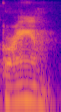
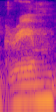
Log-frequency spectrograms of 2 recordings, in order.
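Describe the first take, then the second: First: Graham squashed to one syllable, "Gram"; American pronunciation. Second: Graham in two syllables, "GRAY-um"; British pronunciation. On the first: Host complaining how people say the name, Graham as "Gram". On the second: Host showing the name as written, Graham as "GRAY-um". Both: Shown as a demonstration. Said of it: "but they call it Graham".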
